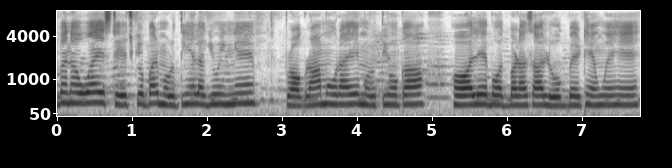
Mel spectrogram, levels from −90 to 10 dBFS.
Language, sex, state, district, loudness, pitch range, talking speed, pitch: Hindi, female, Bihar, Gopalganj, -17 LUFS, 225-245 Hz, 195 wpm, 235 Hz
